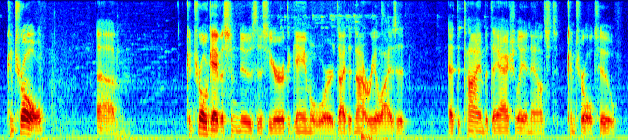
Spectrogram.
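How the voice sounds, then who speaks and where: With music in the background, a man talks at a very slow pace in a very deep, low pitch, leaving long, frequent pauses. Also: ordinary pitch variation. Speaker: podcast co-host. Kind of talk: casual chat. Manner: halting, repeats words.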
